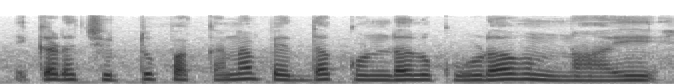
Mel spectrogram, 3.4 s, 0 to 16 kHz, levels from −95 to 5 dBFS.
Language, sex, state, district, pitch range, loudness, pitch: Telugu, female, Telangana, Hyderabad, 195-220 Hz, -19 LUFS, 205 Hz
